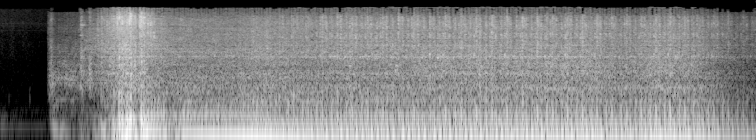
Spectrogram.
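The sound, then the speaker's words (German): A combustion engine cranks and fires up with a brief loud rev, then settles into a steady, low rumbling idle that continues to the end. No one speaks. “diese Woche hat die EU auch das Aus für den Verbrennungsmotor beschlossen, also Aus für diese Motorengeräusche, beziehungsweise das fast aus, oder?”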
